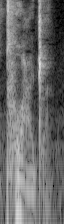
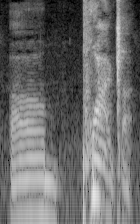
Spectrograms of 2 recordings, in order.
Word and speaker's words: Thwaxa: Thwaxa, pronounced as thwa-xa, thwa-xa.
